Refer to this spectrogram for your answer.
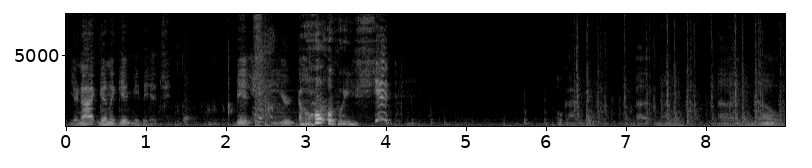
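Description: A man's voice: mid-range voice, noisy background. A young man giving crude, joking gaming commentary, swearing often and dropping into whispered asides. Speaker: gaming YouTuber. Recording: keyboard clicks and typing behind voice.

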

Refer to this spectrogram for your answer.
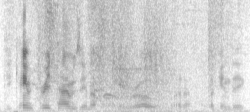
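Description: A man gaming with his team, excitable and swearing often as the match swings. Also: mid-range voice, brisk, music in the background. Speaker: gamer in voice chat. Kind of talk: casual team chat while gaming.

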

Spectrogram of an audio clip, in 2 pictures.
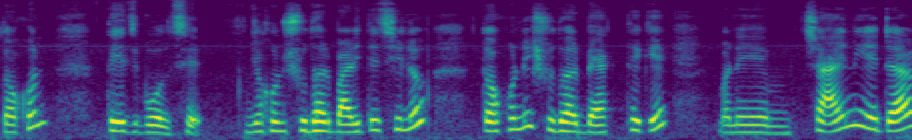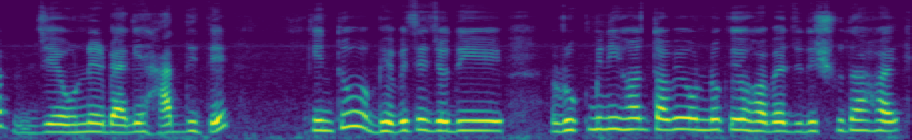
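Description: Woman narrator, somewhat high voice, mellow tone, dry close sound, chatty retelling with restarts. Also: no echo. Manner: retells dialogue with frequent restarts and fillers. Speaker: serial recap narrator. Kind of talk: casual storytelling recap.

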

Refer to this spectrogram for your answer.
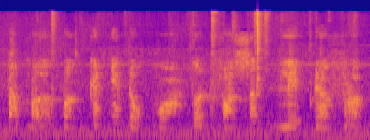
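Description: A Vietnamese-accented man reads a flight safety demo as a cabin crew announcement, in a slightly high voice. The scripted delivery comes over the aircraft PA, picked up from some distance with clear cabin noise around it. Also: animated, normal speed. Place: inside an airliner cabin. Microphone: cabin PA picked up by distant camera. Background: loud aircraft ambience.

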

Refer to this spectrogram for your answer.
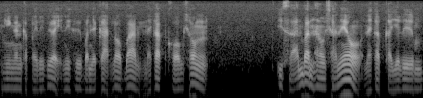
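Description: Outdoors around a house, a man from northeastern Thailand hosts a folksy video channel, chatting casually and repetitively to viewers as if they were family. He has a very deep voice with an Isan accent and speaks at normal speed over slight background noise.

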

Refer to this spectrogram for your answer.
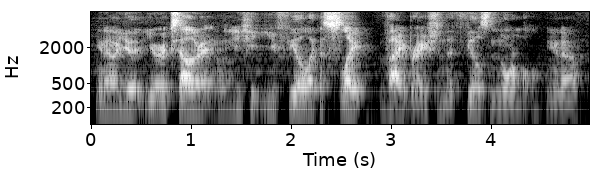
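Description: A man's voice: mid-range voice, level tone, a little fast, echoey room, faint music behind. A man co-hosting a podcast, chatting casually about video games and laughing often. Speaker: podcast co-host.

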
